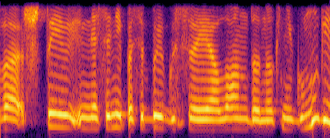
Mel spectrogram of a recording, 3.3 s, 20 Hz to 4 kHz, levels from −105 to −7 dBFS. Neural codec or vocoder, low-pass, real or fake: none; 3.6 kHz; real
